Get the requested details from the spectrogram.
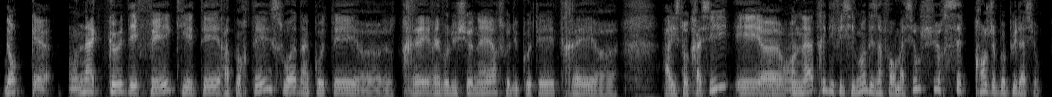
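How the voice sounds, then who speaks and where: Male interview guest, novelist type: altered anonymized voice, raspy edge, quick delivery, hesitant phrasing. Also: fairly high pitch, bright, forceful tone, no echo, studio quality. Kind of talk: radio interview answers.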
